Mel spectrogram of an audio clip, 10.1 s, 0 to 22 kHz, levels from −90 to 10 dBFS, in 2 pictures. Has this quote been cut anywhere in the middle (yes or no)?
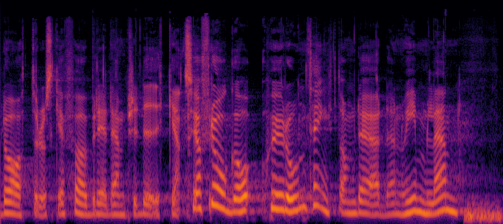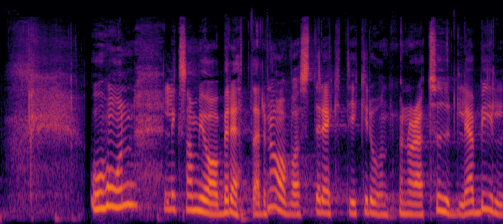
yes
